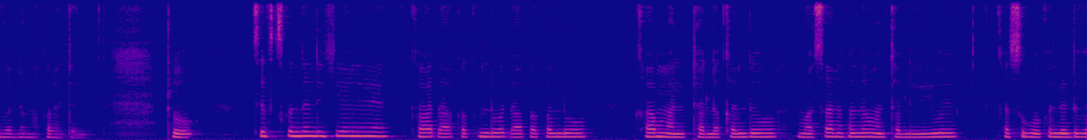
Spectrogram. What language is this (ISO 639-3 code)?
gdf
